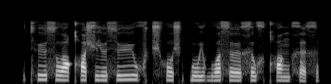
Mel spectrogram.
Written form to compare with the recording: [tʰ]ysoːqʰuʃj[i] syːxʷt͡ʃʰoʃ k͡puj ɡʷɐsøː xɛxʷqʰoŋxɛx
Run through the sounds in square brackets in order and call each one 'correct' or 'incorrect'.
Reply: correct, incorrect: y

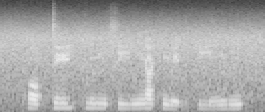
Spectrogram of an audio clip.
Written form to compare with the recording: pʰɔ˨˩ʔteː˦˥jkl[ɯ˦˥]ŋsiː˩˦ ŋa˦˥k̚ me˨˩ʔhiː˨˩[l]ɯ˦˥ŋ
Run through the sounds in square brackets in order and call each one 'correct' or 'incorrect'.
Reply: incorrect: ɯ˧, incorrect: n

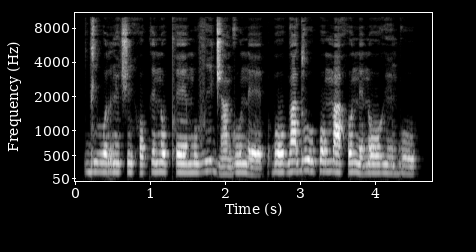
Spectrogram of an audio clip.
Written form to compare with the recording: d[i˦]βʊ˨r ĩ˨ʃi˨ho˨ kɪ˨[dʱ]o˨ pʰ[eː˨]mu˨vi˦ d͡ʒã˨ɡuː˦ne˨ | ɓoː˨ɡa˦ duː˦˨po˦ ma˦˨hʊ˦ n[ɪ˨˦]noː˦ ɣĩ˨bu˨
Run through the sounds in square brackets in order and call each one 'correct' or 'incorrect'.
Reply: incorrect: i˨, incorrect: n, correct, correct

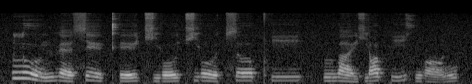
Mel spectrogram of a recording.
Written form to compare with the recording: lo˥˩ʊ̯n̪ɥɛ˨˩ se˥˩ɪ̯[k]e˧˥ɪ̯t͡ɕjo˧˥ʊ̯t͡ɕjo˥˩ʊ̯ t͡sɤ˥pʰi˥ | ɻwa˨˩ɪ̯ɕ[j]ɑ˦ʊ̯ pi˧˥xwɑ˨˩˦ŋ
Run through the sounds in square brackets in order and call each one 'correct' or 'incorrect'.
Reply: incorrect: kʰ, correct

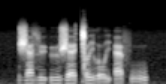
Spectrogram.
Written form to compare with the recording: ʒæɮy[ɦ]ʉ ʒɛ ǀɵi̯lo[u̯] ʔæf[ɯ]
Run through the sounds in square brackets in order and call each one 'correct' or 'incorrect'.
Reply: incorrect: ʔ, incorrect: i̯, incorrect: u

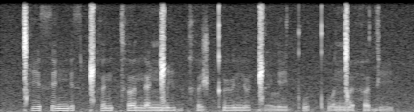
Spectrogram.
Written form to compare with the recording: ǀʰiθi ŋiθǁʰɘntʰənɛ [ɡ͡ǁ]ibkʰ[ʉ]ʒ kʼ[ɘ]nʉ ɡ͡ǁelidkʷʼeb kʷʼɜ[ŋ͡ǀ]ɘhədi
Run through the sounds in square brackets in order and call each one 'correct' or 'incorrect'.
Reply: incorrect: ŋ͡ǁ, incorrect: ɘ, incorrect: ʉ, correct

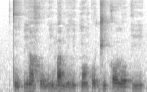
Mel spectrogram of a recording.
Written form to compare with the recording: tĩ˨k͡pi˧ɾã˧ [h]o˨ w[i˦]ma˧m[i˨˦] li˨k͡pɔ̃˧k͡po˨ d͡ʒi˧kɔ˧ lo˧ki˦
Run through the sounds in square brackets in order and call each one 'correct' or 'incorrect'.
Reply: correct, incorrect: i˨˦, incorrect: i˨

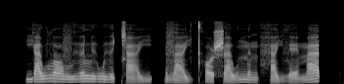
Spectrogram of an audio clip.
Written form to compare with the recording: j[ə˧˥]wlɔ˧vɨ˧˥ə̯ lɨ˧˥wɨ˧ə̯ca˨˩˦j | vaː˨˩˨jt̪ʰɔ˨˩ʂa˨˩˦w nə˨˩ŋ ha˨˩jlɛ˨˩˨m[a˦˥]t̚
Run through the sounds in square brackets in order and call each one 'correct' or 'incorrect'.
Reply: incorrect: a˧˥, correct

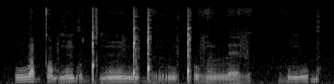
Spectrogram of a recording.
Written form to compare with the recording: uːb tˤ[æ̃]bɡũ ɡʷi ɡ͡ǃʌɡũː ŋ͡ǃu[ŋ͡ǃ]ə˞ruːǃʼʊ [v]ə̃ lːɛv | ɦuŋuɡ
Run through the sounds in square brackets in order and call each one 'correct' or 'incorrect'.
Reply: correct, incorrect: ɡ͡ǃ, correct

